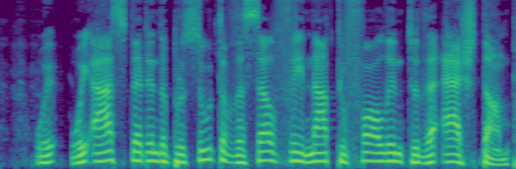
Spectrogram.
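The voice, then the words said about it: Bad put-on Russian or Italian accent. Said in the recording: “So I'm taking it's a Russian story, or the worst Italian accent I've ever heard.”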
